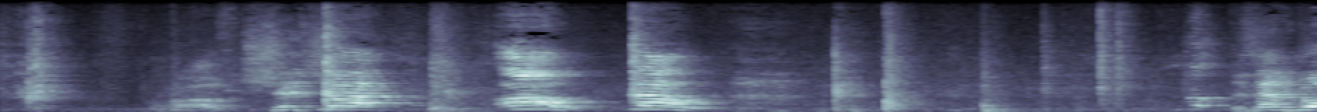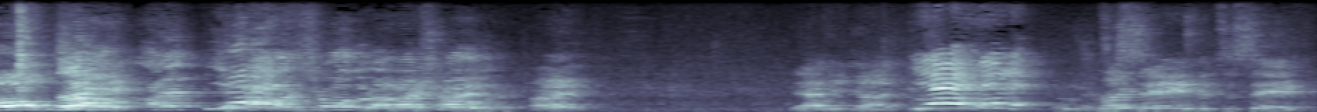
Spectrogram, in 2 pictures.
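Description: Children shout excitedly nearby.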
